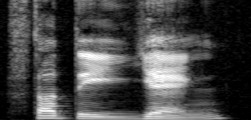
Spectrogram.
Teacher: Study ends with a vowel, the vowel E, but the vowel E itself ends with a tongue position that's the same as we use for y. So when I go study and then I go into the ing, studying, it sounds like there's a y sound.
